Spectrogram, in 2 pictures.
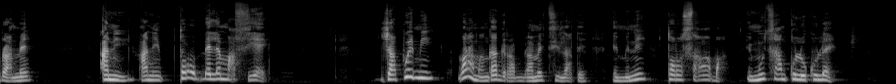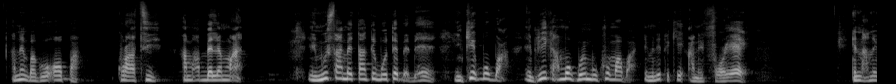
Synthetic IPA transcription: bɾa˨mɛ˦ | a̰˨ni˨a˨ni˨tɔ˦ɾu˦bɛ˦lɛ˦ma˨fi˨˦ɛ˨ | d͡ʒa˨pʷe˦mi˦ | wa˦a˨ma˨ɡa˦ɡɾa˨bɾa˨me˦ti˦la˨tɛ˨ | e˨me˨ni˦tɔ˦ɾu˦sa˦wa˦ba˨ | e˨mu˦sa˦m˦ko˦lo˦˨ko˦lɛ˨ | a˨ni˦ɡ͡ba˨ɡo˨˦ʔo˦ba˨ | ku˦ɾa˨ti˦ | a˨ma˨bɛ˦lɛ˦ma˦˨ | e˨mu˦sa˦me˦ta˦n˦te˦bo˦te˦bɛ˨bɛ˨ŋ˨ke˦bo˦ba˨e˨pi˦i˦ka˨˦o˦˨ɡ͡bu˨ku˦o˦ma˦ba̰˨e˨me˨ni˦pi˨ki˦ʔa˨ni˨fɔ˨jɛ˦ | i˦na˨ni˨

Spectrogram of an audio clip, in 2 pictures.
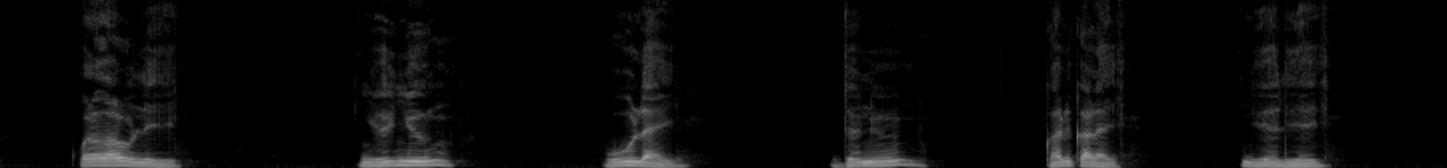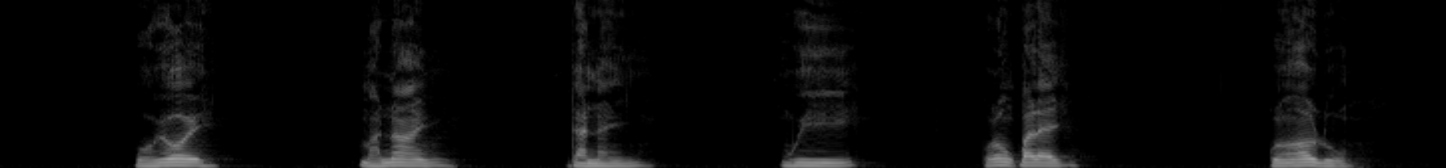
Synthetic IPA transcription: kɔ˦lɔ˦ka˦õ˨leː˨ | ɲĩ˨˦ɲĩ˦ŋ | wo˨˦la˨i˨ | dɛ˨nĩ˦ | ɡ̥a˨lɨ˦ka˧la˨i˨ | li˨ɛ˨li˨ɛ˧˨i˦ | ɡ͡bɔ˨jɔː˦i˨ | mã˨nãː˦˨˦ | da˨nã˨ĩ˨˦ | wiː˨˦ | k͡pɔ˨lɔ̃˦ŋ˨k͡pa˧la˧i˦ | kɔ˨ɔ̃˧˦ã˦lo˨

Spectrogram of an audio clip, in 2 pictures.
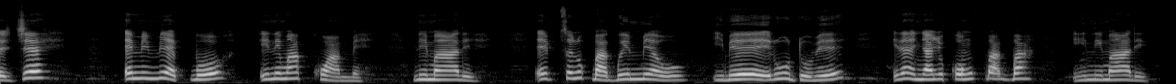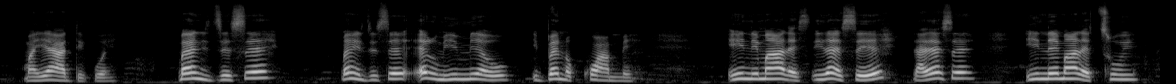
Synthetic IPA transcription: e˨d͡ʒe˦ | e˦mi˦mi˦ɛ˨k͡po˨˦ | i˦ni˦ma˦ku˨a˨mɛ˨˦ | ni˦ma˦ɾe˨˦ | se˦nu˦k͡pa˨ɡ͡be˨˦mi˦ɛ˨wo˨˧ | i˨me˨˦ɾu˦˨do˨me˨˦ | i˨ɾɛ˦˨ɲa˨jo˦ko˦mu˦k͡pa˦ɡ͡ba˦ | i˨˦ni˧ma˦ɾe˨ | ma˨ja˦a˨de˨ɡwɛ˨ | k͡pɛ˦ni˨d͡ze˨se˦ | k͡pɛ˦i˨d͡ze˨se˦e˦ɾu˨mi˨˦mi˦ɛ˦˨wo˧ | i˨bɛ˦no˨ku˦a˨mɛ˨ | i˦ni˦ma˦ɛ˨i˨ɾɛ˦˨se˨˦˨la˨ɾɛ˦˨se˦ | i˦ne˦ma˦ɾɛ˨tu˦i˦

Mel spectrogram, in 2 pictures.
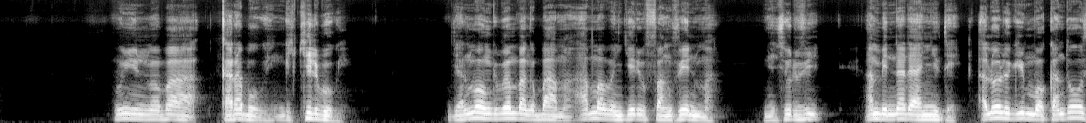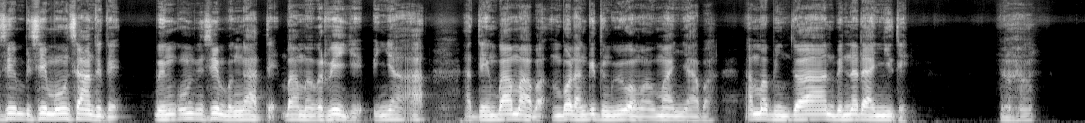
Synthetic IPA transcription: u˦ɲji˦nma˨ba˦ | ka˨ɾa˦bo˨ɡi˨ŋɡi˨ki˦lbo˨ɡi˨ | ɟa˨lmo˦ŋɡi˦be˦mba˦ŋɡi˨ba˦ma˨a˦mːa˦bi˨ɲɟe˦ɾi˦˨fa˨ŋfe˦nma˨ | mi˨n˨su˦ɾfi˦ | a˦mbi˨nːa˦da˨ɲi˦te˨ | a˨lo˦li˨ɡi˦mo˨kːa˨ntu˦s̬e˦bi˨s̬i˦m˦u˦n˦saː˦nti˨te˨ | bs̬i˦mbi˨ŋɡa˦tːe˨baː˦ma˨bi˨ɾi˦ɟe˨bi˨ɲa˦ | a˨de˨ŋba˦ma˨ba˨m̩˦bo˦la˨ŋɡi˦t̬i˨ŋɡwi˦wa˨ma˨bma˦ɲa˨ba˨ | a̰˦mːa˨bi˨da˦nbi˨nːa˦da˨ɲi˦te˨ | a˨ha˦

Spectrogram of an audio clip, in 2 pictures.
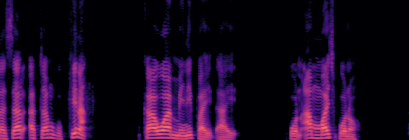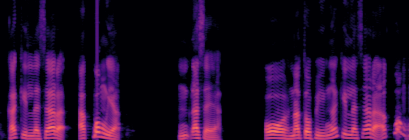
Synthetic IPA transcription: la˨sa˦ɾa˨ta˦mɡu˨ki˦na˨ | ka˦wa˦mi˨ni˦pa˨ji˨ɗa̰˨jḭ˨ | po˨na̰˦ma˦ʃpo˨no˨ | ka˦ki˨lːa˨sa˦ɾa̰˨ | a˨k͡po˦ŋja̰˨ | n̩˦ɗa˦sa̰˨ja̰˨ | o˨na˨to˨pi˨ŋa˦ki˨lːa˨sa˦ɾa˨a˨k͡po˦ŋ

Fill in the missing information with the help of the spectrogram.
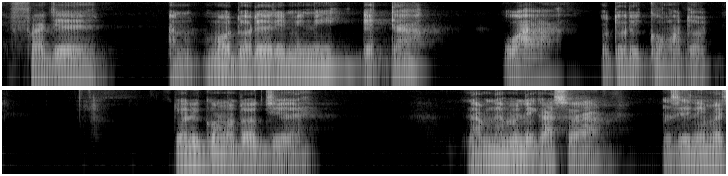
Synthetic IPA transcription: fa˦d͡ʒɛ˦˨˦ | mɔ˦˨dɔ˨ɾa˦ɾi˦mi˦ni˦ɛ˨ta˦˨ | wa˨ | ɔ˨dɔ˦ɾi˦kɔ˦ŋɔ̰˨dɔ˦˨t̚ | ɔ˨dɔ˦ɾi˦kɔ˦ŋɔ˨dɔ˦t̚d͡ʒi˨ɛ˨ | na˨mnɛ˨mi˦ni˨ɡa˦sɔ˨ɾa̰˨m | n̩˨ze˨˦ni˦mɛ˦

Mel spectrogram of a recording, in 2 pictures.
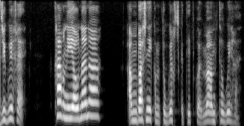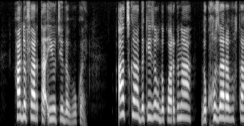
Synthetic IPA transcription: d͡ʒi˦ɡʷi˦xḛ˨ | ka˦ɣni˨ja˨wna˦na˦ | a̰˨m˨ba˦sni˦ka˨m˨ta˨ɡʷi˦xt͡ʃka˨ti˦tkʷa˨ma˨mta˦ɡʷi˦xe˨ | ka˦da˦fa˦ɾta˨ʔi˦ju˦t͡ʃi˦da˨vu˦kʷe˨ | a˦t͡ʃka˦da˨ki˦zi˦ɣda˨kʷa˨ɾka˦na˦ | da˨kʷu̥˦xza˦ɾa˦va˦ta˦

